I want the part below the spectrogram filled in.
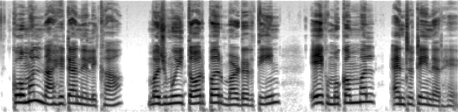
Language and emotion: Urdu, neutral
